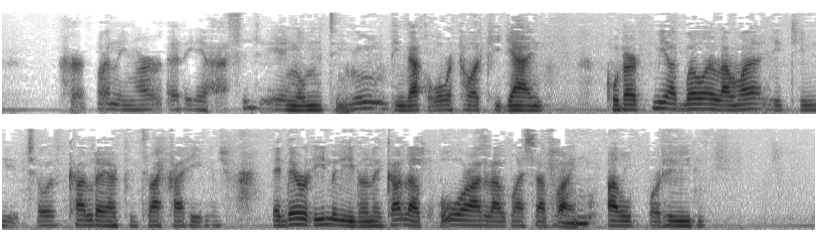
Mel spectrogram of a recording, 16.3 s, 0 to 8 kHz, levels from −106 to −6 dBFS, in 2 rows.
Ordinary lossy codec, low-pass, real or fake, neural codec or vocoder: MP3, 24 kbps; 7.2 kHz; fake; codec, 16 kHz, 0.5 kbps, FunCodec, trained on LibriTTS, 25 frames a second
